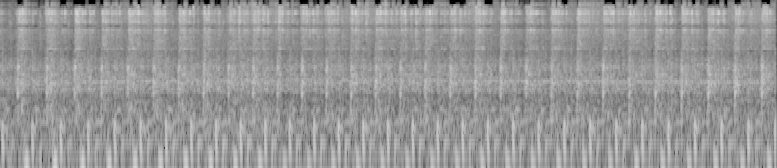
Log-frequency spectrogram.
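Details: Single-cylinder ET diesel engine after repair for loud knocking (suspected broken connecting rod bushing or crankshaft), running after reassembly; even steady thumping about eight pulses a second, no knock or clatter, runs smoothly.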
